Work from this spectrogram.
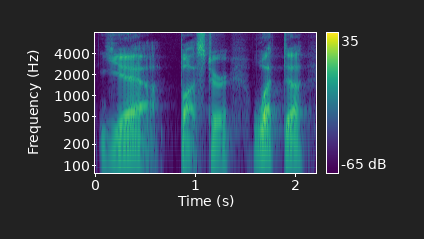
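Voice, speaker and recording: A man's voice: mid-range voice, expressive, slow pace, voice pushed up. Man as an indignant goth wizard boy, slightly raised. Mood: indignant, threatening. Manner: indignant, confrontational. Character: angry, protective teenage boy goth wizard.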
